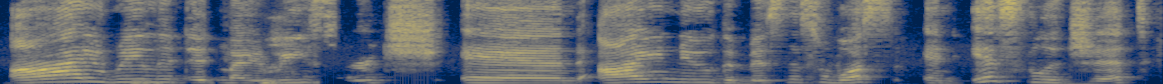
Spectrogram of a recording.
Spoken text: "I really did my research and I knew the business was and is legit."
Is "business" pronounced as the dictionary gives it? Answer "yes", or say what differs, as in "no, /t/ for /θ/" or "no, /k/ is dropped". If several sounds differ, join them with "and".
yes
